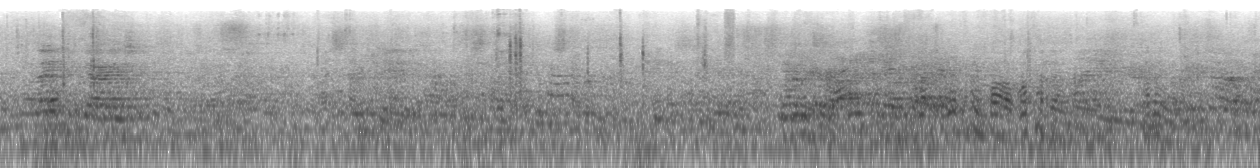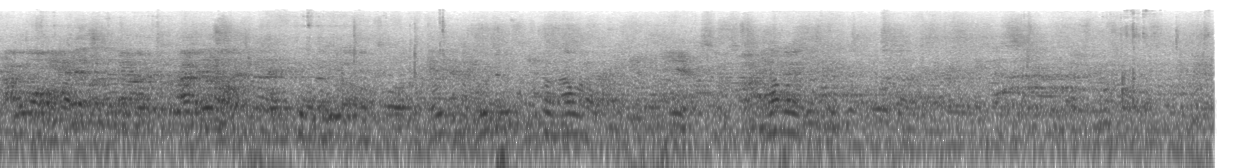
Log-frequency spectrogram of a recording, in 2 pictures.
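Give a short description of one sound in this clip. Several adult men and women chat at once in a large room.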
